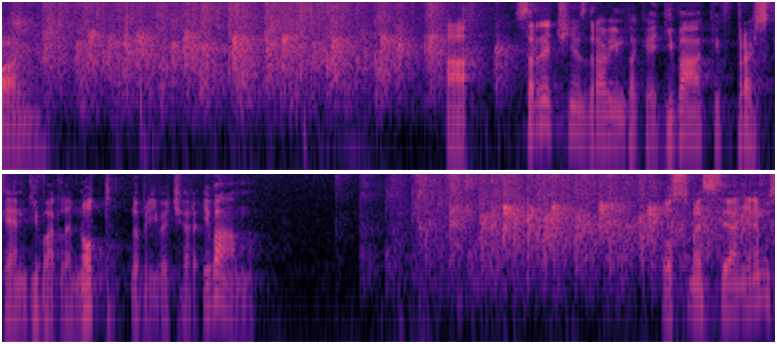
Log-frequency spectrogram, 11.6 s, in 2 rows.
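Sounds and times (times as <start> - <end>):
speech: 0.0 - 0.4, 3.3 - 7.8, 10.8 - 11.5
audience applause: 0.0 - 3.8, 8.5 - 11.5.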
